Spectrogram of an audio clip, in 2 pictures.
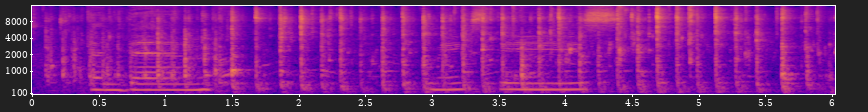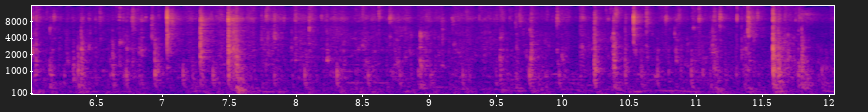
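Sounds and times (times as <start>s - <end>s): chopsticks clicking in metal bowl: 0.0s - 5.6s.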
